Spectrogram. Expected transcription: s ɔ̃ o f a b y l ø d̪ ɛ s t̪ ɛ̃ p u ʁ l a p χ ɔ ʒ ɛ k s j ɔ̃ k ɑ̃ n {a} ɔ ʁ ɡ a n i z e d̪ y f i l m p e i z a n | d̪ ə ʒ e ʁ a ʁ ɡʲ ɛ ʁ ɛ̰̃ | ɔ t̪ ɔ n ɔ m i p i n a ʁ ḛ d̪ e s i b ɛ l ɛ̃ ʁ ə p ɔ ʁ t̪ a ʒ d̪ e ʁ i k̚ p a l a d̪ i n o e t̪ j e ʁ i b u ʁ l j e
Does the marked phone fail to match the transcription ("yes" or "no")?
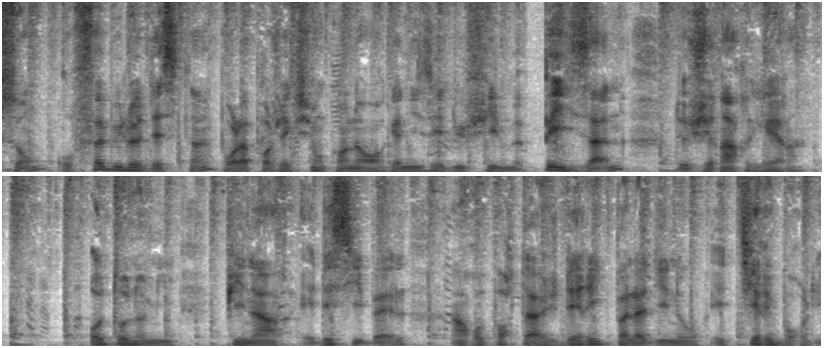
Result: no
